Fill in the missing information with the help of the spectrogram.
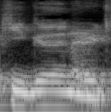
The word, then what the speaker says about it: Keoghan: Barry Keoghan. – K-E-O-G-H-A-N.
